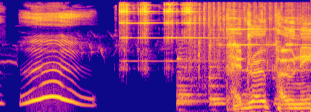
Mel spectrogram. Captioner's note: bicycle bells ringing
